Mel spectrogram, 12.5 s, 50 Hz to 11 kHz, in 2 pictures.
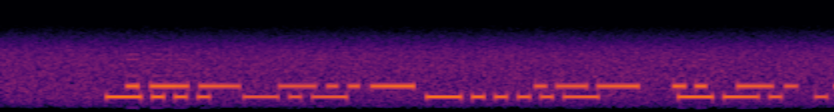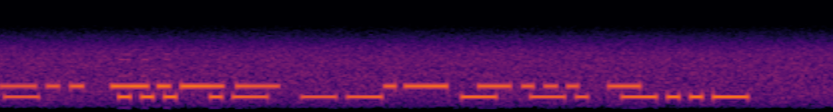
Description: Morse code, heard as two keyed tones, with radio static. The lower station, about 14 wpm, 510 Hz: BK - GA SAM TNX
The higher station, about 14 wpm, 820 Hz: WX WINDY ABT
